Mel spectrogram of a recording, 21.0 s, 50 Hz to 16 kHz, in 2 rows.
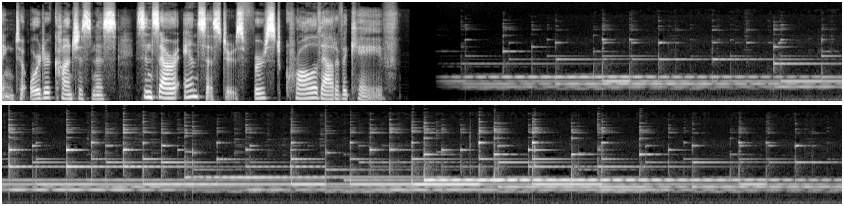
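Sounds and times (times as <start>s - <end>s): wind chimes ringing: 5.5s - 21.0s.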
